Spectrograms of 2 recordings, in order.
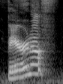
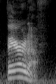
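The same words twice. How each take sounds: First: "Fair enough" high and loud, rising at the end; "Fair enough" pitched up with a rise; questioning concession. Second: "Fair enough" with a falling end; "Fair enough" as a settled statement; settled concession. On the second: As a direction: bring "enough" down to close the matter. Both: Real, not acted.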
